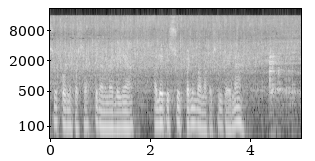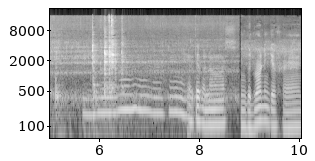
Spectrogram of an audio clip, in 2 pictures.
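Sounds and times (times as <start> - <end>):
steel lid clattering on pan: 4.3 - 6.6.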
